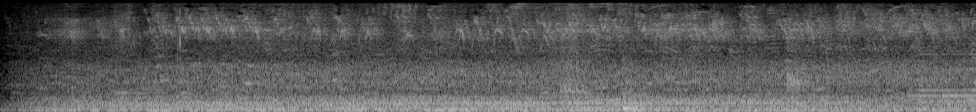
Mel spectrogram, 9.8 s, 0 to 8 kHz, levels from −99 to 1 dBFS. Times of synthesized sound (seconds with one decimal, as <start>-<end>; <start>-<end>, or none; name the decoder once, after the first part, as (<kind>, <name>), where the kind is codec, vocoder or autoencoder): 0.5-1.3 (codec, SNAC)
